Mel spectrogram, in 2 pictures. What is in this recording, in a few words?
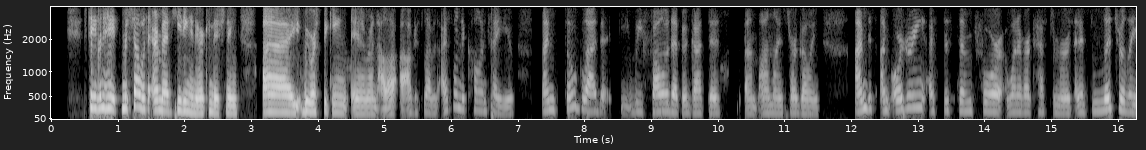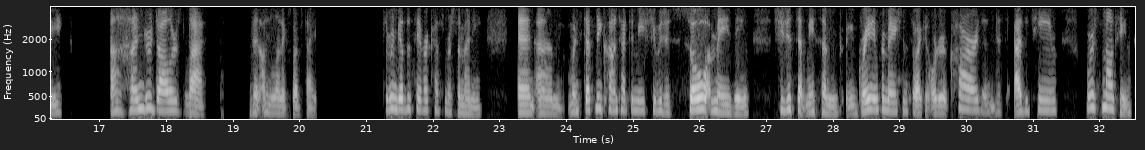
Testimonial Voicemail; Air Med Happy Contractor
